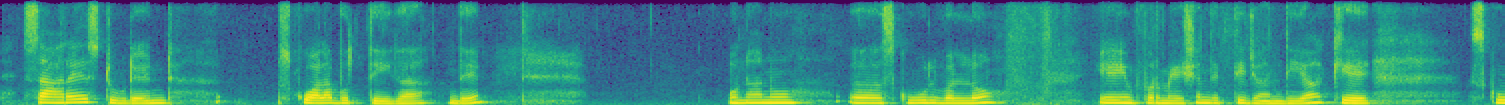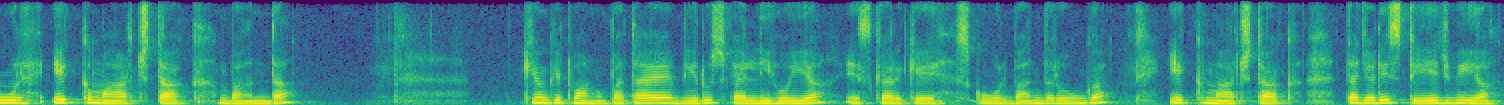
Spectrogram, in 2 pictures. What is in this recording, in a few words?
ordinanza punjabi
